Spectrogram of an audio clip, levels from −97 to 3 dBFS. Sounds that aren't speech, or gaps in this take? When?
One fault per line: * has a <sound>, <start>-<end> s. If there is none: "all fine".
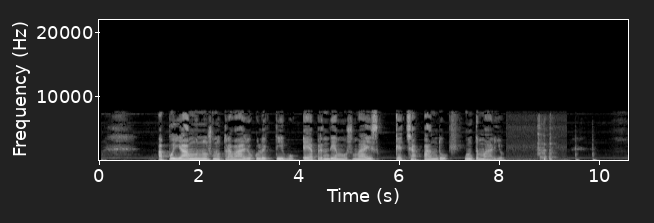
* has a throat clearing, 8.7-9.2 s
